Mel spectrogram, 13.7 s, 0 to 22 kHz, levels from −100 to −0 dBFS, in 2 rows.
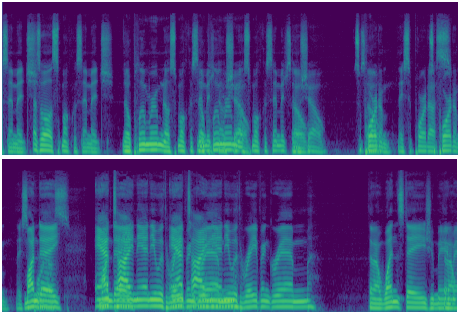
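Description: From the start and throughout, the speech carries a doubled audio track: a second full-band copy trails about one second behind at roughly equal level, with no decay or room colour. This likely comes from a slower capture path recording the same signal again.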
